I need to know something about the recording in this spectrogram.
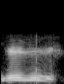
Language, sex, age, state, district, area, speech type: Urdu, male, 45-60, Delhi, Central Delhi, urban, conversation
